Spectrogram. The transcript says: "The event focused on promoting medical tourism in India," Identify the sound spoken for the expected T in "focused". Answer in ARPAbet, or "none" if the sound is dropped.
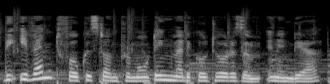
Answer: T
